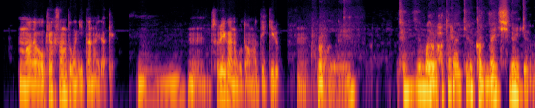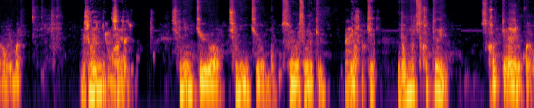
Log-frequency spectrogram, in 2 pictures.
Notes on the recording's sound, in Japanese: リモート録音なので音質はそこまでよくありません。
